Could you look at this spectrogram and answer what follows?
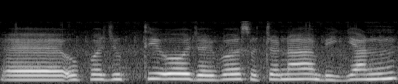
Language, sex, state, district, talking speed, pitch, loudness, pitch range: Hindi, female, Odisha, Sambalpur, 105 wpm, 230 Hz, -13 LUFS, 210-245 Hz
